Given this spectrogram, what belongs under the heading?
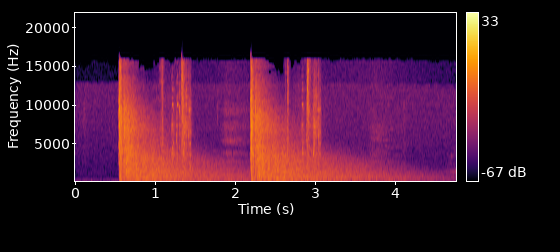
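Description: Two loud rifle shots from a hunting game, fired at a distant black bear through a long-range scope, each a sharp crack followed by a long rolling echo, spaced about a second and a half apart with no talk.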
